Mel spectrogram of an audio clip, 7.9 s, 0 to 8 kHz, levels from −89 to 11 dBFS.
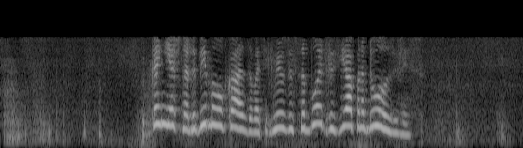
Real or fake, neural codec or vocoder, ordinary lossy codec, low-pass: fake; codec, 16 kHz, 0.5 kbps, X-Codec, WavLM features, trained on Multilingual LibriSpeech; AAC, 16 kbps; 7.2 kHz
